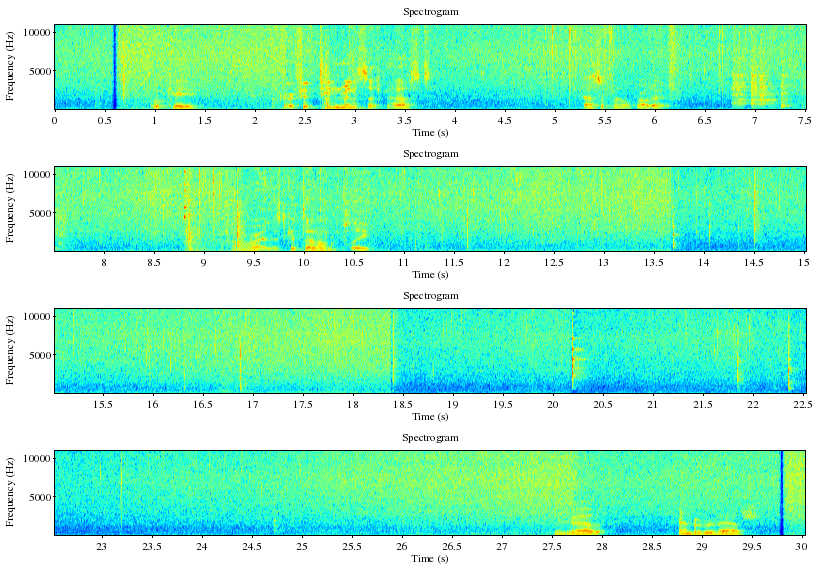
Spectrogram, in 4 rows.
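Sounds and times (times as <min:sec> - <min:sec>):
steady hiss: 0:00.0 - 0:30.0.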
